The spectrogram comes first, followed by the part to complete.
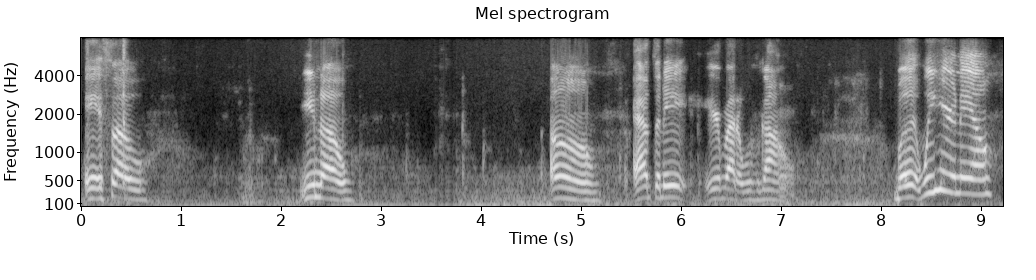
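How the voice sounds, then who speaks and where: A woman's voice: fairly low pitch, expressive, takes it slowly, pauses often, a little mellow. Sassy Southern woman, middle-aged, casual livestream host, noisy room with passing cars. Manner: chatty, sassy, talks straight to viewers.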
